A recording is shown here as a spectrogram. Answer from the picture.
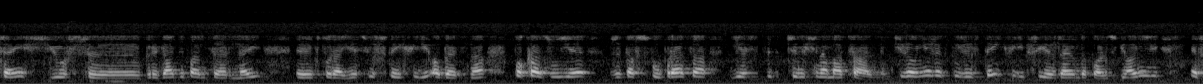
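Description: Continuous speech in a thin, narrow-band voice with no deep bass, as from a broadcast playing through a laptop's small speaker.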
